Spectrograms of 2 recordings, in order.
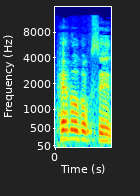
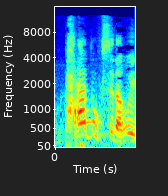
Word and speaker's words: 패러독스: 자, 오늘 학습 목표에서 살펴본 것처럼 윤기쌤의 교과 플러스 특강에서는 수학적인 역설, 패러독스에 대해서 얘기를 해주겠습니다. 일단은 패러독스의 뜻부터 알아보고 들어가 보죠. 패러독스, 파라독스라고 읽어도 상관은 없어요.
